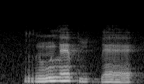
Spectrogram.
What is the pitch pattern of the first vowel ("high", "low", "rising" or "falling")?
rising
